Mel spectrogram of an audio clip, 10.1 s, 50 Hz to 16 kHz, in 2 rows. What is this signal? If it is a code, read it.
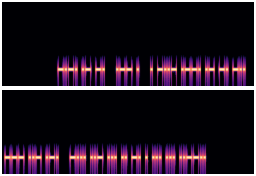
Morse code, heard as a keyed tone, about 34 wpm, 700 Hz. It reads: CAN WE EXPAND OUR BUSINESS?
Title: Sentences from Top 1400 Words 35wpm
